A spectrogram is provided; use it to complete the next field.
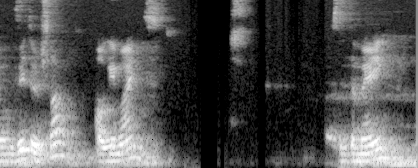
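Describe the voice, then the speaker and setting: A man's voice with audible room echo. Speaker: meditation group leader. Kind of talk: casual group discussion.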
